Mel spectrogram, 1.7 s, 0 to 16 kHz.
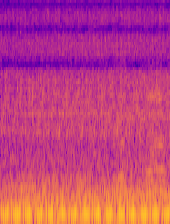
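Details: Idle on a truck's newly installed 481 V8: steady, even low pulsing with no knocks, misses or stumbles. Normal idle.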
